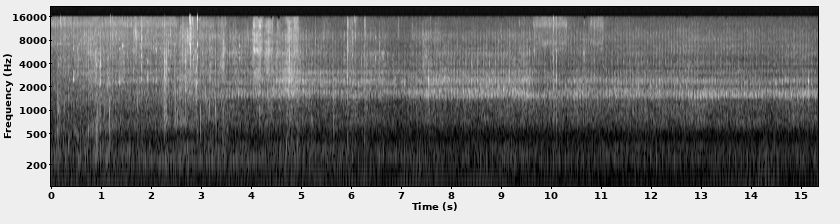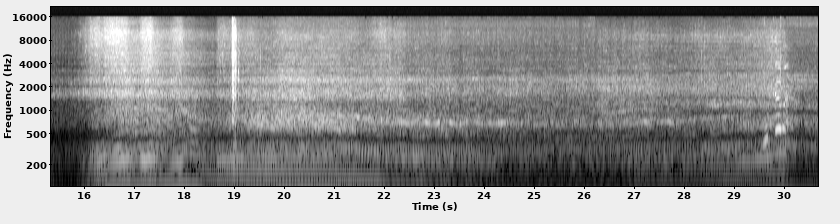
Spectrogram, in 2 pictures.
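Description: An ARO IMS off-road 4x4's engine, faint at first, revs up loudly about halfway through as the vehicle climbs a grassy slope. A single sharp knock follows a few seconds later. The engine note then holds steady and slowly fades as the vehicle moves away.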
